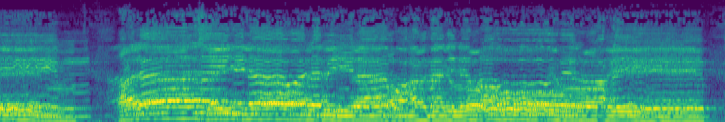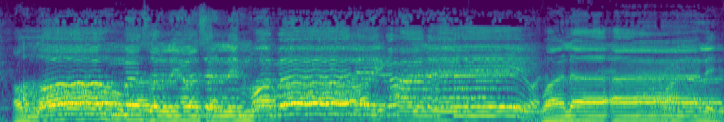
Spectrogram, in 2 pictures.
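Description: Arabic devotional sholawat chanted in long, winding melismatic phrases over a steady low hum, with short breaks for breath about a second in, around nine seconds in and near sixteen seconds.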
